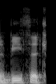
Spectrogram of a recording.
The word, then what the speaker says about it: Ibiza: I also think Judas Priest had spent a year out of their minds on drugs and booze in Ibiza trying to make a commercially successful follow-up at a funny time in their career.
